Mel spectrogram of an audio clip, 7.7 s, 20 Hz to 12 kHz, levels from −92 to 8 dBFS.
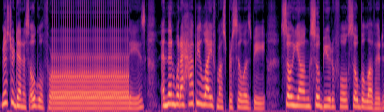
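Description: From 1.05 to 2.58 s there's a system hang loop: the system froze, replaying one 42.67 ms slice as a 23.4 Hz buzz, which fits a 1024-sample buffer.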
